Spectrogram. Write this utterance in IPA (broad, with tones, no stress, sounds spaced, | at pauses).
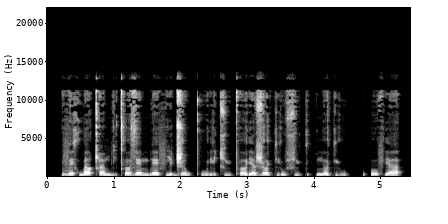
v ɛ˧˥ x w a˧˥ qʰ i˩ m b i˩ t̪ʰ ʌ˧˩˧ z ɛ˦˨ m b ɛ˧˥ f i˦˨ ɖ͡ʐ ə˩˥ w pʰ u˧˥ ɾʲ ɘ˦˨ t͡ɕ y˩ pʰ ʌ˧˥ ɾʲ a˩ ʐ ʌ˦˨ kʲ ɵ˩˥ w ɕ y˩ k | n ʌ˩˥ kʲ u˧˩˧ | ʔ o˦˨ f ɾʲ a˧˩˧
